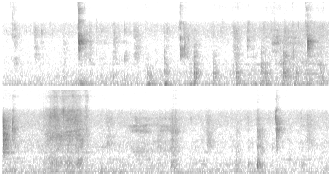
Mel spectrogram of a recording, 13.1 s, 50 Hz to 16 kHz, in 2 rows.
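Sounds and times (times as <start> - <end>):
chewing with mouth clicks: 0.2 - 4.0, 9.7 - 12.7.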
